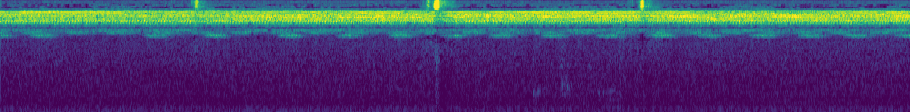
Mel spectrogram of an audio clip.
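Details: Short, loud chirps from two Bucrates katydids. Three crisp, very high ticks spaced roughly two seconds apart cut through a continuous shrill insect chorus of other orthoptera.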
